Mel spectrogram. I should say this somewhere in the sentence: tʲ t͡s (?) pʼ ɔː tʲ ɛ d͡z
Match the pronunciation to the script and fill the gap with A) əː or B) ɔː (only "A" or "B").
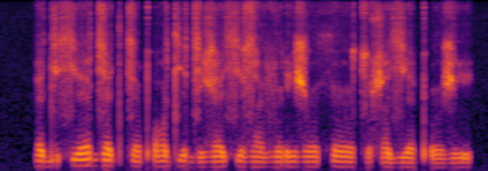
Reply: A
